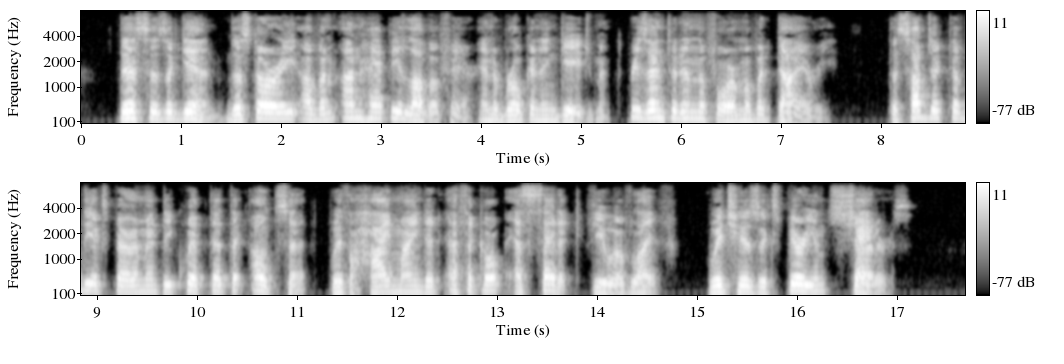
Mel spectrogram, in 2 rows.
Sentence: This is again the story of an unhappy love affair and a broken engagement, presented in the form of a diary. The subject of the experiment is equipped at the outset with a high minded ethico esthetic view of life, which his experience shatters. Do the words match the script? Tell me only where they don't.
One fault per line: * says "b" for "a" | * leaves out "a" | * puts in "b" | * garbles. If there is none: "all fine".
* leaves out "is"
